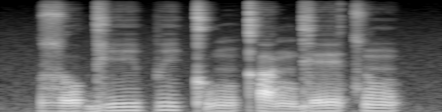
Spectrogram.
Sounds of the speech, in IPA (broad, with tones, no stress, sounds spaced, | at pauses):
z o˨ ɡ iː˦ p i˦˨ kʼ u˨ ŋ kʰ a˨ ŋ ɡ eː˨ t͡s ũ˨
